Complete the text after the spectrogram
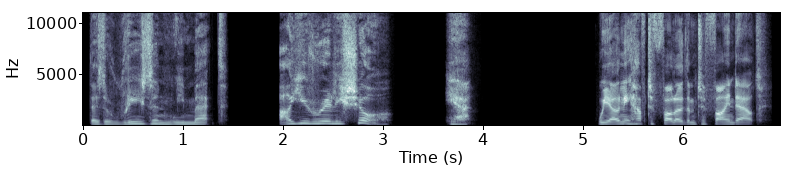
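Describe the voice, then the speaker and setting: An earnest young soldier hero from a video game, with an English accent and a close, dry sound. He is gentle and thoughtful, speaking with measured, soft seriousness. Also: on the high side, animated, dry recording. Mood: calm, resolute. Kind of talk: video game cutscene voice acting.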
